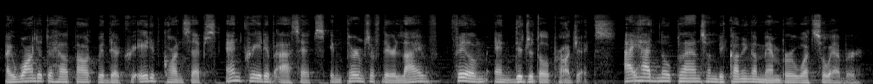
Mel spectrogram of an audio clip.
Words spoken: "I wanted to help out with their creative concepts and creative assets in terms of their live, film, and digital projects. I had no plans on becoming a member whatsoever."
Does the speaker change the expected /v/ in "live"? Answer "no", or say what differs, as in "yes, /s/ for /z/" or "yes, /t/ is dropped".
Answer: no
